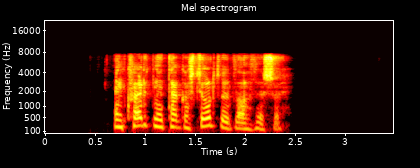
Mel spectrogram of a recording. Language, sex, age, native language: Icelandic, female, 60-69, Icelandic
